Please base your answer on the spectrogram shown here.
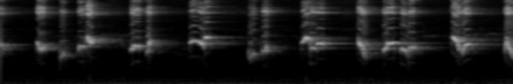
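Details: Energetic morning song of a yellow-vented bulbul for training birds to sing. Tight, rapid sequence of bubbling, slurred notes with slightly harsh edges, packed closely together throughout.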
